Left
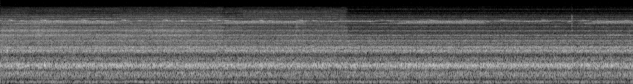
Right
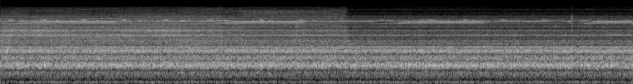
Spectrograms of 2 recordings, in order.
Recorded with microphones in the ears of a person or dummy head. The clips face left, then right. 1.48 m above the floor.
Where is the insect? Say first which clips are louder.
Left 3 dB; 25° left (ahead or behind).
